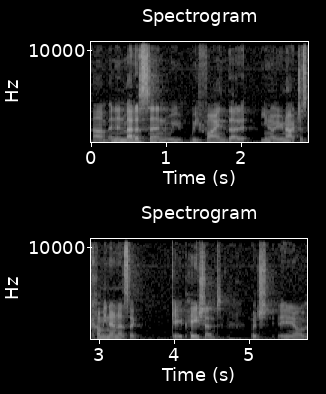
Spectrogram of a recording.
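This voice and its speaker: Speaking at a fairly quick pace, a man has an unremarkable speaking voice with an American accent. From Minnesota. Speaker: medical student. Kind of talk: casual chat.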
